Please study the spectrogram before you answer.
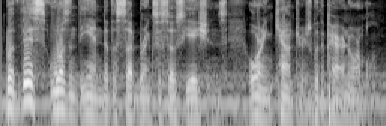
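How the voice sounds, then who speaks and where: A man's voice: lowish voice, moderate pace, over music. A man reading scripted narration for a mystery documentary.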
